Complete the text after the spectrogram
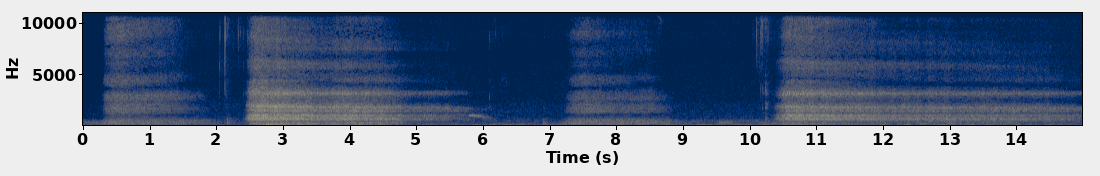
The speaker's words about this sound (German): Und dann schließe deine Augen und nimm ein paar tiefe Atemzüge durch die Nase ein und durch den geöffneten Mund wieder aus.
